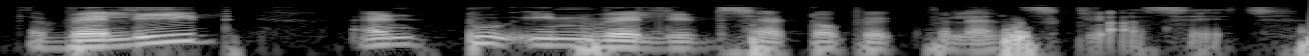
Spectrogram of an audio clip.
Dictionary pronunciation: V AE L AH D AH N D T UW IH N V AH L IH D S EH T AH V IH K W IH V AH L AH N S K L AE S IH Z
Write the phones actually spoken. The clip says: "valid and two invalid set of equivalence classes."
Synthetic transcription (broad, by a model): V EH L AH D AH N D T UW IH N V AH L IH D S EH T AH P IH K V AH L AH N S K L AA S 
